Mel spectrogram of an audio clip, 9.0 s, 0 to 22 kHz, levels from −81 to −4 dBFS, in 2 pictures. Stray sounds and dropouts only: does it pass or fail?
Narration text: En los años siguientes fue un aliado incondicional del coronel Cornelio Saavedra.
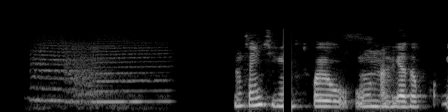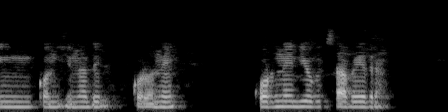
fail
